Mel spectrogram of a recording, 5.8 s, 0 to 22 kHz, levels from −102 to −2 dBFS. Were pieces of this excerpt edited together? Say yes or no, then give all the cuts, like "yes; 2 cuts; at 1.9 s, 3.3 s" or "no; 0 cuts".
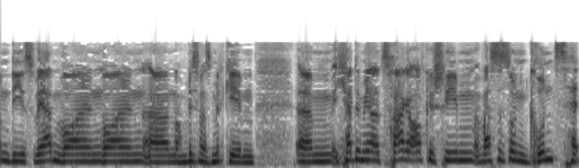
yes; 1 cut; at 1.0 s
